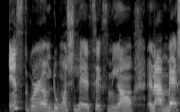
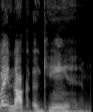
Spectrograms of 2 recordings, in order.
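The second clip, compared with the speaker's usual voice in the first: usual speaking voice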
